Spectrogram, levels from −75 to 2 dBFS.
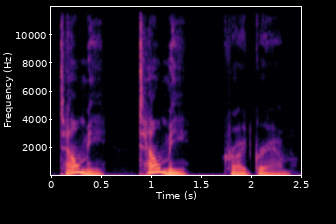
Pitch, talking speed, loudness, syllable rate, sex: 135 Hz, 145 wpm, -19 LUFS, 4.0 syllables/s, male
